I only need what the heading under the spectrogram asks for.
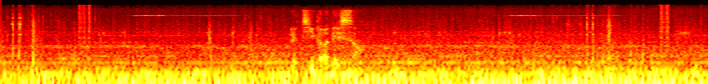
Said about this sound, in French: Les voitures éclaboussent l'eau tombée sur le goudron.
